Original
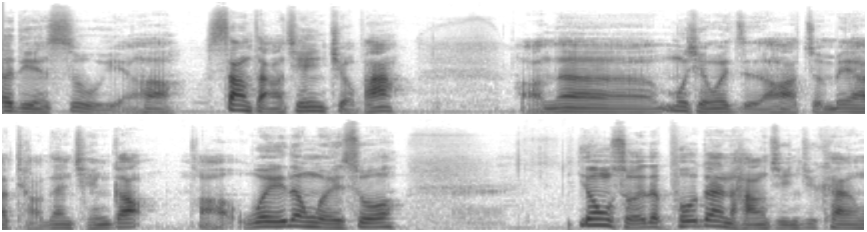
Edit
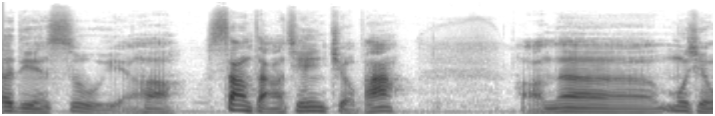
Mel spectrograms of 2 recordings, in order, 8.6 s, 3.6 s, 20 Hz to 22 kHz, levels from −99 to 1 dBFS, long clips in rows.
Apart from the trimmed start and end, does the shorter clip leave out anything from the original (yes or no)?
no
